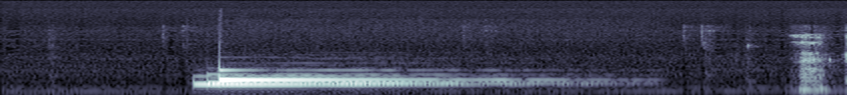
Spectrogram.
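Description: A computer alert chime rings once and slowly fades.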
